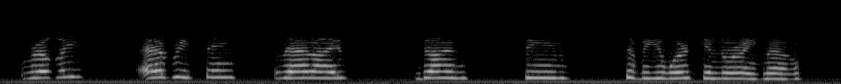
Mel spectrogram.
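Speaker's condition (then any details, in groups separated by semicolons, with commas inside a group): Cerebral palsy; yoga with breathing and stretching exercises helped, works with kinesiologist two days a week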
